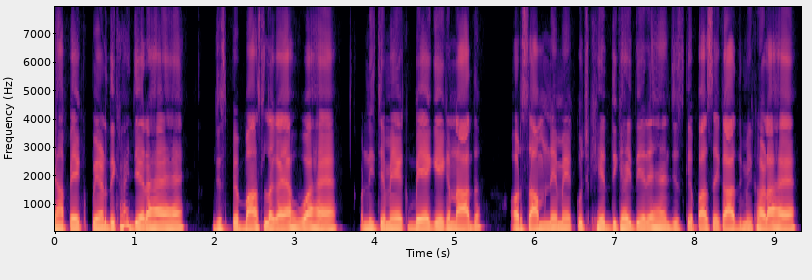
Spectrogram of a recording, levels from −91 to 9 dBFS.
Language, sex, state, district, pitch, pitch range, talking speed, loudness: Hindi, male, Jharkhand, Garhwa, 165 Hz, 155-170 Hz, 210 wpm, -12 LUFS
